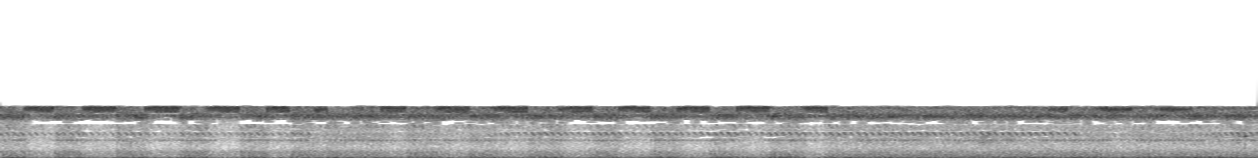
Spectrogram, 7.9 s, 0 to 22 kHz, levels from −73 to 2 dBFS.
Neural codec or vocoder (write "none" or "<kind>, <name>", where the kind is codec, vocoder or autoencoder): none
